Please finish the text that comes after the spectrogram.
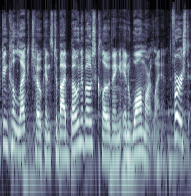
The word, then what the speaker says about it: Bonobos: Is that how you pronounce it? I looked it up afterwards, and it is not. Bonobos.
